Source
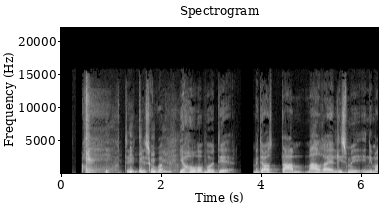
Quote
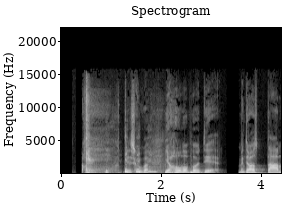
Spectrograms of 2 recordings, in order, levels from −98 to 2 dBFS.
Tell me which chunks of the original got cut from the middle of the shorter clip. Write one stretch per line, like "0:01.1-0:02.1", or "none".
0:01.2-0:01.5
